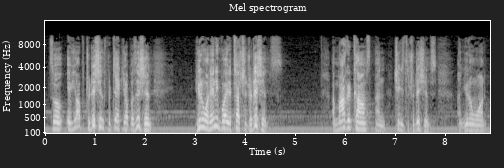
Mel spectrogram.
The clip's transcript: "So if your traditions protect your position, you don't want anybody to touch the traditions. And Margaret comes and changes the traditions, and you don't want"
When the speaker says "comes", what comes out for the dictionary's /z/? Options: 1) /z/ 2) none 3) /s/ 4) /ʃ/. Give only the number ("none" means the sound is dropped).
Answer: 1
